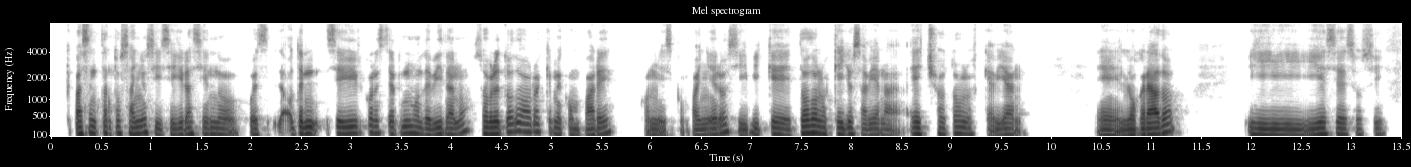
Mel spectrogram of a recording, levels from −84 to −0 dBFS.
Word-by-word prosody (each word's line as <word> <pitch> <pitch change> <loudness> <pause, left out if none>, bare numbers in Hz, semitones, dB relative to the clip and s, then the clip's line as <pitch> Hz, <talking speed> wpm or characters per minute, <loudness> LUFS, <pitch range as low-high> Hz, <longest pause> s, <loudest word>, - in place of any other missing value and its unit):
que - - -18
pasen 130 +1 +2
tantos 130 0 -2
años 130 +3 +2
y 110 - -1
seguir 110 +3 -1
haciendo, 120 -2 -1
pues, 105 +3 -3 0.2
o 115 - -2
ten 125 +1 +2
o - - -14
seguir 130 +1 +1
con 145 -1 -1
este 130 -2 -3
ritmo 130 0 0
de 110 - +1
vida, 115 0 +1
¿no? 150 +10 -2
Sobre 125 0 +3
todo 160 +4 +1
ahora 160 0 0
que - - -7
me 115 - 0
comparé 110 - -2 0.2
con 105 - -3
mis 100 +1 -4
compañeros, 110 +9 -1
y 100 -1 -1
vi 110 - -4
que 115 -5 +1
todo 135 +5 +5
lo 125 -3 0
que 120 - +1
ellos 120 -1 -1
habían, 110 0 -1
ah, 100 - -5
hecho, 120 0 -1
todos 130 0 0
los 115 0 -3
que - - -10
habían, 110 +1 -1 0.7
eh, 100 -2 +1
logrado 115 +8 +4 0.6
y 105 -1 +1
y - - +6
es 120 +1 0
eso, 110 -1 -1
sí. 115 +1 -9
115 Hz, 215 wpm, -23 LUFS, 110-130 Hz, 0.7 s, y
